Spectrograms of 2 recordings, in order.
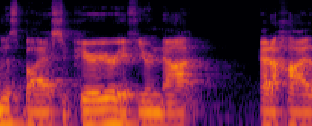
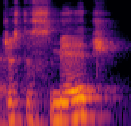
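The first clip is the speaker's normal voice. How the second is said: "smidge" lifted higher with a rising end, downplaying the cost; soft upward smidge; 5 semitones higher, much slower than usual. Shown as a demonstration. Salesman to homeowners, making the price gap sound tiny. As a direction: pitch "smidge" up and let it rise, like it's nothing. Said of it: "I always say it like that".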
